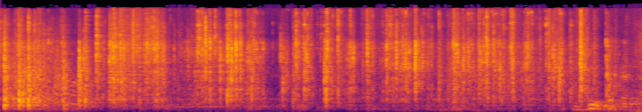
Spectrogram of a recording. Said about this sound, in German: Jetzt wird hier wild gesucht in einem Werkzeugkoffer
